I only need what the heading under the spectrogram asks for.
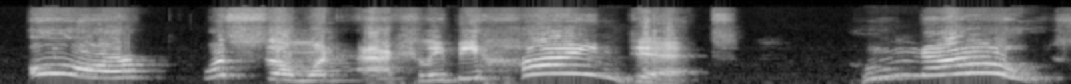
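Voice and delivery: weird, spooky put-on voice, very high and eerie. Host addressing viewers before showing a video, in a weird, creepy voice. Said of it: "I'm talking some weird, creepy voice right there".

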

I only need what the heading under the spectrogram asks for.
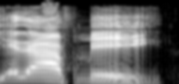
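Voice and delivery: strange, odd, nasal way of talking. Describing a man who runs away when tickled, imitating his nasally odd voice. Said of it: "this is how he talks".

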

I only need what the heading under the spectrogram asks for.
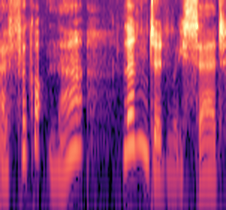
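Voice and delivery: ordinary delivery

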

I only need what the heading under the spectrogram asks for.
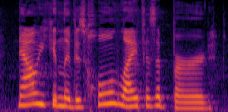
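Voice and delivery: ordinary delivery, nothing marked

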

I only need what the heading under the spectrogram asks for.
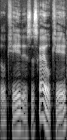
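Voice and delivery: plain

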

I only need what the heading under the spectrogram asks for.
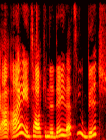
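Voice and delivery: ordinary delivery

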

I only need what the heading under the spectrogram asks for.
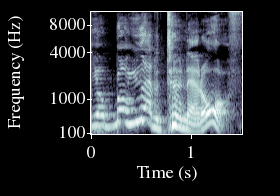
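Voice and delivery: high, yelled-out call. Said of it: "I yelled out".

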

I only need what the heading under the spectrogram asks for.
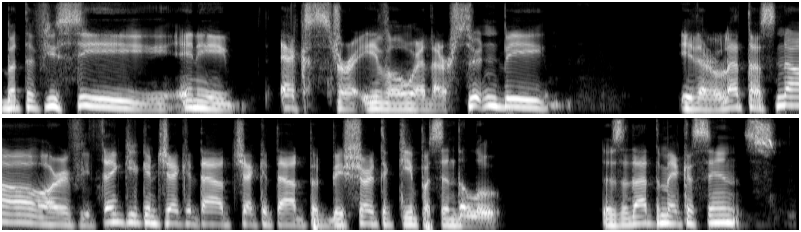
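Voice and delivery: bad French accent. Voicing a character who briefs an adventuring party: stereotypical French accent. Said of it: "I speak French common".

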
